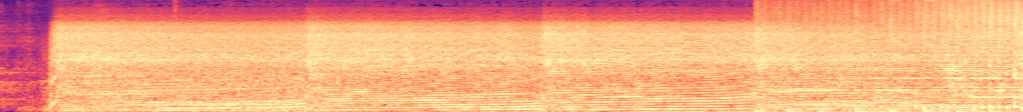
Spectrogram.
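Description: Live rock band music: sustained distorted electric guitar and keyboard chords, with drums and bass coming in on a heavy beat about three-quarters of the way through.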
